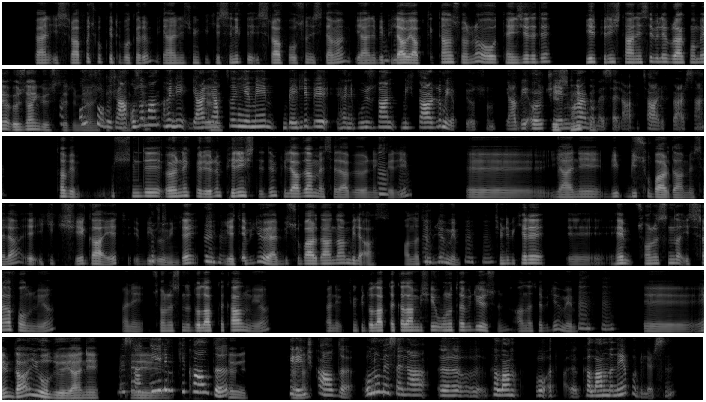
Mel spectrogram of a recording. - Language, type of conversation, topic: Turkish, podcast, Uygun bütçeyle lezzetli yemekler nasıl hazırlanır?
- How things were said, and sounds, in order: unintelligible speech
